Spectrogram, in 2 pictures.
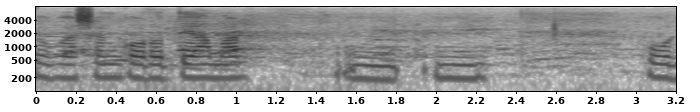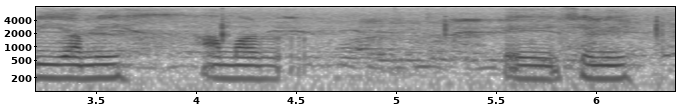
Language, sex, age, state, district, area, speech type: Assamese, female, 30-45, Assam, Goalpara, rural, spontaneous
